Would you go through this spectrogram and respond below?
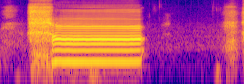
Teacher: हा हल्क के दरमियान वाले हिस्से से यह अदा होता है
